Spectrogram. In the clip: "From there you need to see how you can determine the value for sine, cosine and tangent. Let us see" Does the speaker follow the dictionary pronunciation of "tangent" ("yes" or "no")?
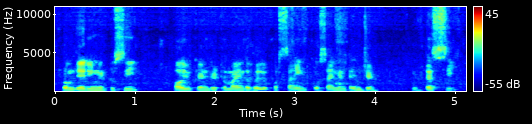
no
